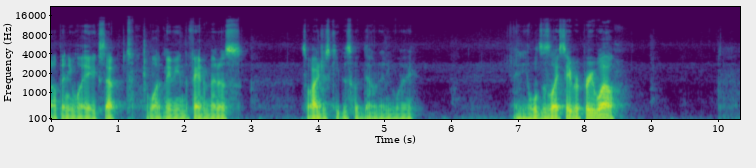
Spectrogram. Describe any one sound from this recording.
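Small plastic parts click as a toy sword is fitted into a figure's hand.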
